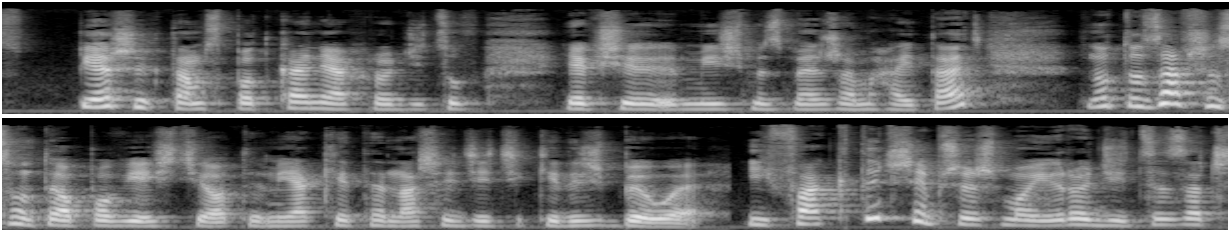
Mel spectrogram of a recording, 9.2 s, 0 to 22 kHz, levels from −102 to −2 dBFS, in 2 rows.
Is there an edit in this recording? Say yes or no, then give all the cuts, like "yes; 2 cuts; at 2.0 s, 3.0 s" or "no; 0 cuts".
yes; 1 cut; at 7.3 s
